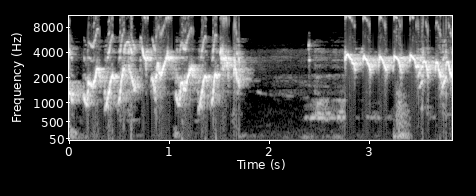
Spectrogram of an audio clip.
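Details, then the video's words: White-rumped shama singing loudly to draw replies from other shamas: a quick string of rising and falling warbled whistles, a brief pause, then a dense burst of high chattering and trilled notes. "MURAI BATU GACOR FULL ISIAN MEWAH MURAI GACOR"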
